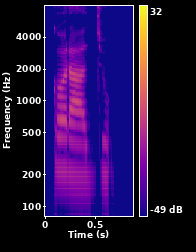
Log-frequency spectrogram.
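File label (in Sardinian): "coràgiu", female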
